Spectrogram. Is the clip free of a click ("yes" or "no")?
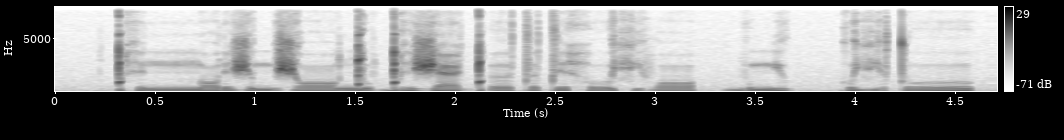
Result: no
